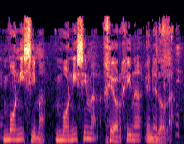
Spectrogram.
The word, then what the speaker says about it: Georgina: Es que lo ha pronunciado como debe, Georgina. – Georgina, porque ella es de Jaca.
